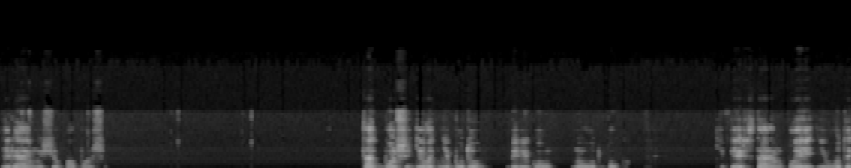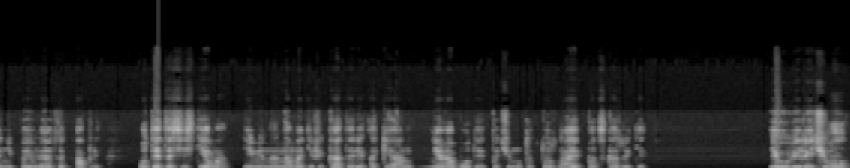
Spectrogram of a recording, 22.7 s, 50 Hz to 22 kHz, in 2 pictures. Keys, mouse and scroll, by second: 0.3 click, 2.3 click, 7.9 Tab, 9.6 click, 16.7 click, 17.4-18.1 scroll up 2, 18.1 middle click, 19.4-21.0 scroll down 2.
